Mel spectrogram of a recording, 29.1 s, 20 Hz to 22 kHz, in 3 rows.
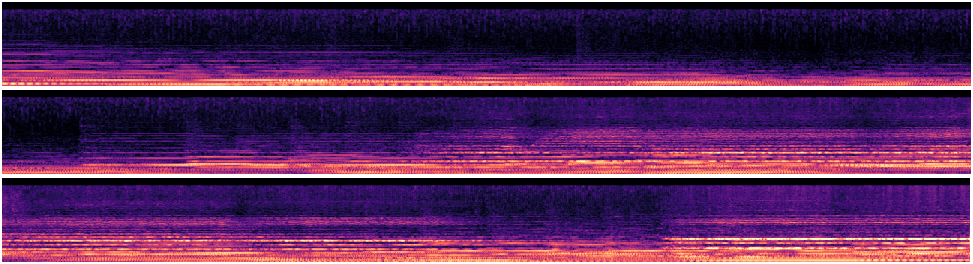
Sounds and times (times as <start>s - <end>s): Music: 0.0s - 29.0s.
